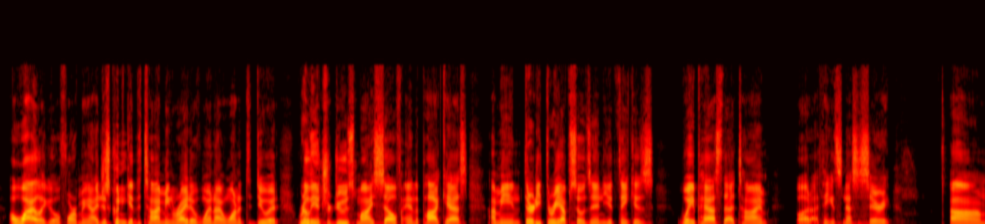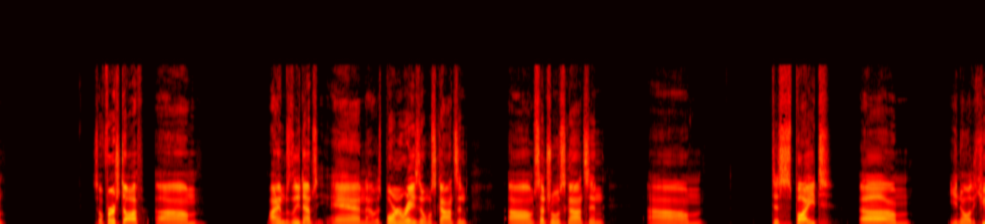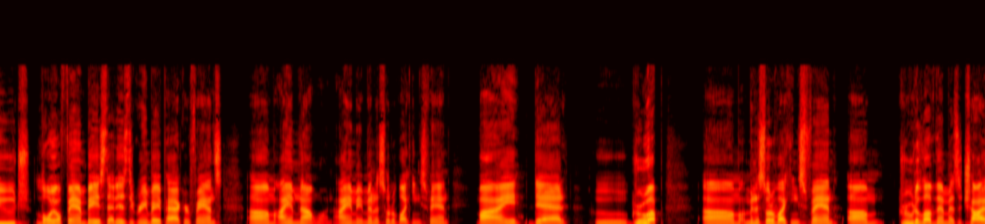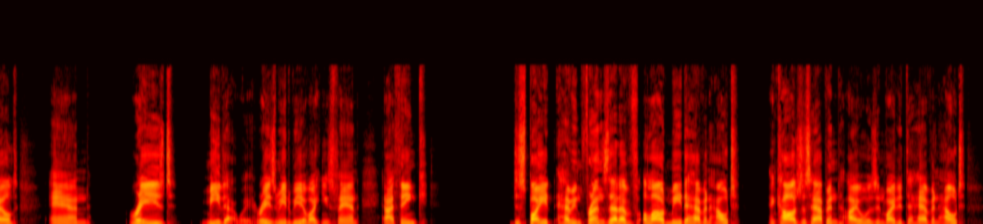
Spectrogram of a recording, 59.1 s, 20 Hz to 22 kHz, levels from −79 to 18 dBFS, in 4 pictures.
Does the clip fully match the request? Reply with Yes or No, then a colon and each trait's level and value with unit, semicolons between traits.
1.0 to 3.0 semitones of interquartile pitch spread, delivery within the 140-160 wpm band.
Yes: narrow, 2.5 semitones; average, 150 wpm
